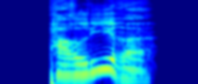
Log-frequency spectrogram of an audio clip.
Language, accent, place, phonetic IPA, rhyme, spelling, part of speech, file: German, Germany, Berlin, [paʁˈliːʁə], -iːʁə, parliere, verb, De-parliere.ogg
- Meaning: inflection of parlieren: 1. first-person singular present 2. first/third-person singular subjunctive I 3. singular imperative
